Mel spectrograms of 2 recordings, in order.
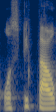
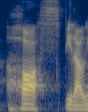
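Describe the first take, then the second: First: The word begins directly with the vowel sound. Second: The word begins with a breathy h sound. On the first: The speaker calls it wrong. "e não hospital, como na língua portuguesa" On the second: The speaker calls it right. "Som de H, em língua inglesa, iniciando palavra, tem som de R"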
